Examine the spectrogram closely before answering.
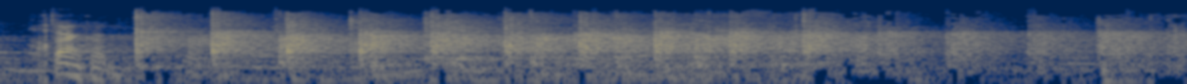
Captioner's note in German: Beifall Freie Demokraten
